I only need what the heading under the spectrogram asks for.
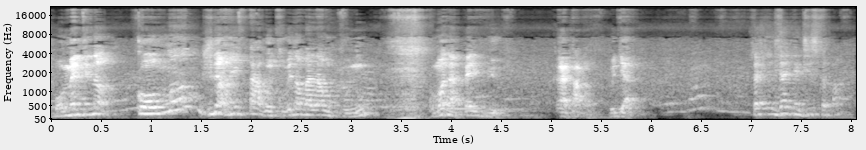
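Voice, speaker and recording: A high-pitched, brisk Gabonese man preaches to a congregation, leaving long pauses between bursts of speech. His delivery is animated and full of probing questions aimed at the audience. The recording is noisy and echoey, made from a distance.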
